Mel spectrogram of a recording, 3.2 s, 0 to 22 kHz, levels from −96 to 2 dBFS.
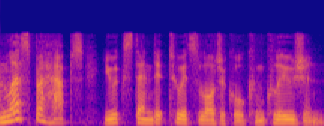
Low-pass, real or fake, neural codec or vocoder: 7.2 kHz; fake; codec, 16 kHz, 0.4 kbps, LongCat-Audio-Codec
